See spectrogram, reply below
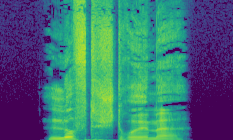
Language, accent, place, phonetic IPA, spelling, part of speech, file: German, Germany, Berlin, [ˈlʊftˌʃtʁøːmə], Luftströme, noun, De-Luftströme.ogg
- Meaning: nominative/accusative/genitive plural of Luftstrom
